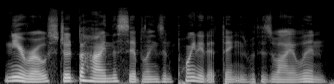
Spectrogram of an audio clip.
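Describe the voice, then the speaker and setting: A man reads a children's story aloud as a father would to his child. His voice has a creaky, gravelly grain. The sound is dry and close. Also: mid-range voice, normal speed, dry recording. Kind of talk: audiobook-style children's story reading.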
